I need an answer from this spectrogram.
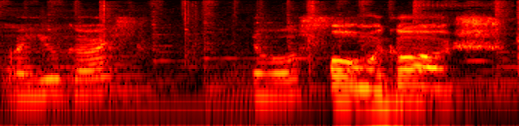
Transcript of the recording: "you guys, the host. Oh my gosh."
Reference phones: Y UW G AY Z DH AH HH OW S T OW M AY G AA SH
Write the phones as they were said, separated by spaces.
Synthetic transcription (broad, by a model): Y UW G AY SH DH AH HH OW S OW M AY G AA SH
